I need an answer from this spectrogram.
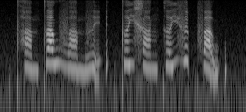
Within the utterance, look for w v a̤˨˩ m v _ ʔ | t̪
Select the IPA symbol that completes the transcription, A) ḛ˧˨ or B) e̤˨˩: A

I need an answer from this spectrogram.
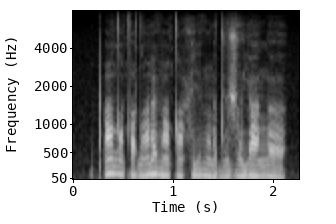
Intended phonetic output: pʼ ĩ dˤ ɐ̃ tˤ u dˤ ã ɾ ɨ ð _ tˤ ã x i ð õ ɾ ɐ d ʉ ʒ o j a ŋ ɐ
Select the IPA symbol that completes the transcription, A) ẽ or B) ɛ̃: A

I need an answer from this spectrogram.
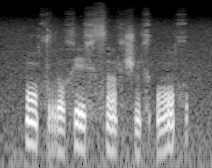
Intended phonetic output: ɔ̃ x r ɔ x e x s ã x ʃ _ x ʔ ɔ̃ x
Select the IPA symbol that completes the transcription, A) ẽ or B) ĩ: A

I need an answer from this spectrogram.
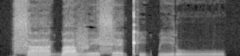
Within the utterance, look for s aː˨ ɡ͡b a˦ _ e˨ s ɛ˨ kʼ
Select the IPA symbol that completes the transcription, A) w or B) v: B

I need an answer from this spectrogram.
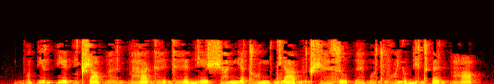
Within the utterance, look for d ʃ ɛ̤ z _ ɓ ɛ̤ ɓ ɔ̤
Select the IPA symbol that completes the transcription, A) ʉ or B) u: B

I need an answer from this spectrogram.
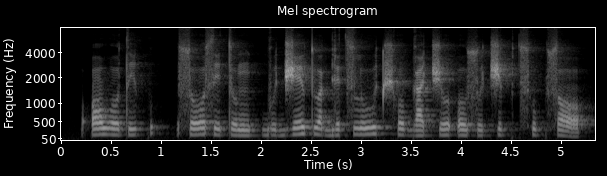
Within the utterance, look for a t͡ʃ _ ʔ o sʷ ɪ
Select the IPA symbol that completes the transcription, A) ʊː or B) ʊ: B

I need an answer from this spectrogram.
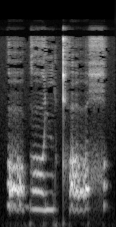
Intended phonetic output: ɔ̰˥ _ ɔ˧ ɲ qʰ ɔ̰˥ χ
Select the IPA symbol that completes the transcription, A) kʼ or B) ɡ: B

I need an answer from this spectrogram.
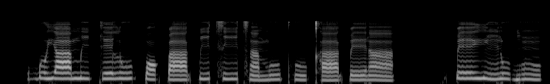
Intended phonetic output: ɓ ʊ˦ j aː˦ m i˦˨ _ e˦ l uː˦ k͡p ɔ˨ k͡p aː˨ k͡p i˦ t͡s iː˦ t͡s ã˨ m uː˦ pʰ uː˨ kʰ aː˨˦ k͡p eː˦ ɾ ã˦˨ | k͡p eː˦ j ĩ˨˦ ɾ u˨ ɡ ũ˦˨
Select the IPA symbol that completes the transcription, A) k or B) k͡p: A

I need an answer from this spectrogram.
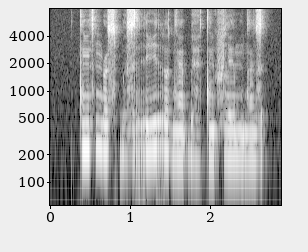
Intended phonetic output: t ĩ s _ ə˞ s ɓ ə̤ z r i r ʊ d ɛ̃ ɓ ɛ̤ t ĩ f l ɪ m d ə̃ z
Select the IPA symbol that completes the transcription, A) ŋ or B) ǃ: A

